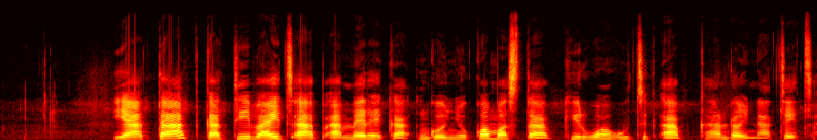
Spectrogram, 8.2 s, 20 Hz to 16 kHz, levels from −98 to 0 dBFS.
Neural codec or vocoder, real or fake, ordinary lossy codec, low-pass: none; real; none; 14.4 kHz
